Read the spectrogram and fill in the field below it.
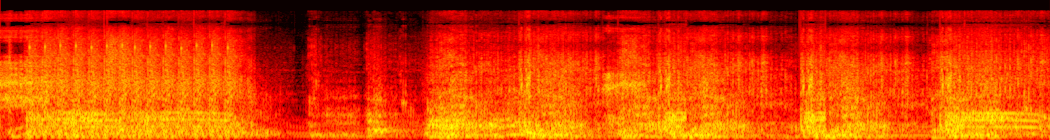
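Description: A chainsaw revs and grinds.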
